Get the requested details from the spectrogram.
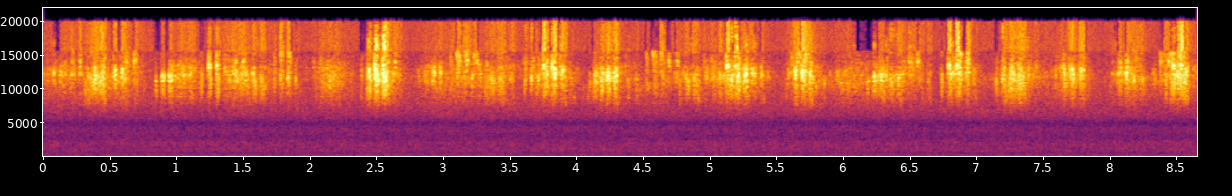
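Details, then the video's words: At sunset, crickets chirp in a high, continuous shimmering trill, pulsing in regular bursts roughly every half second across the whole stretch, with no other distinct sounds. "sunset sky with crickets chirping sound"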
